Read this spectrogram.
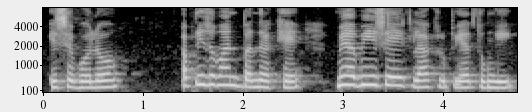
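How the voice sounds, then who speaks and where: A frightened rich lady speaks anxiously from behind a door in an audio story, voiced by a woman narrator. Her tone is mellow and slightly high. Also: close to an everyday voice. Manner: anxious, hiding, pleading.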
